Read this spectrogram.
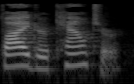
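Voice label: "Geiger counter", English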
